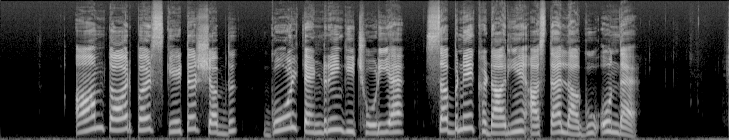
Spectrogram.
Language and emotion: Dogri, neutral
